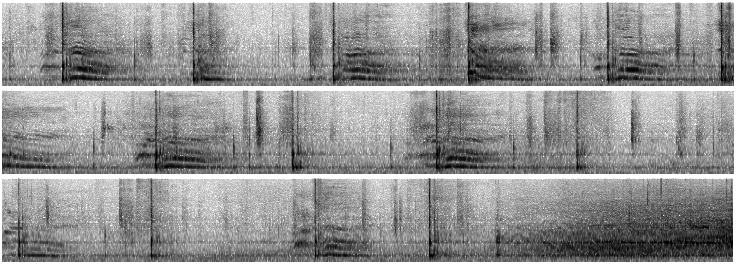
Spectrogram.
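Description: A long tennis rally on a clay court: racket strikes on the ball about every second and a half, about fifteen shots, nearly every one followed by a player's grunt that falls in pitch.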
